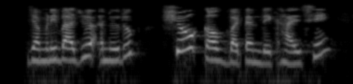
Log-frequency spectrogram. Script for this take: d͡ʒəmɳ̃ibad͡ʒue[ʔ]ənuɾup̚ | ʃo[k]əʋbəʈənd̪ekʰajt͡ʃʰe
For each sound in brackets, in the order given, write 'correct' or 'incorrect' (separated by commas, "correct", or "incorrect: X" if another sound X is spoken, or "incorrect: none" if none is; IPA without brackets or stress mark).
correct, correct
